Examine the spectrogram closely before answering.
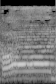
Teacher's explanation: الفرقان قان حركتين مد طبيعي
